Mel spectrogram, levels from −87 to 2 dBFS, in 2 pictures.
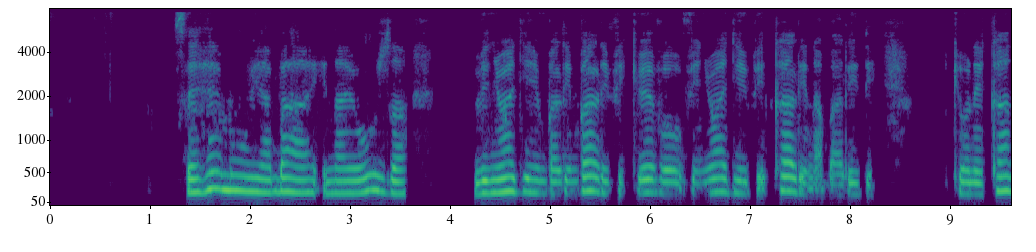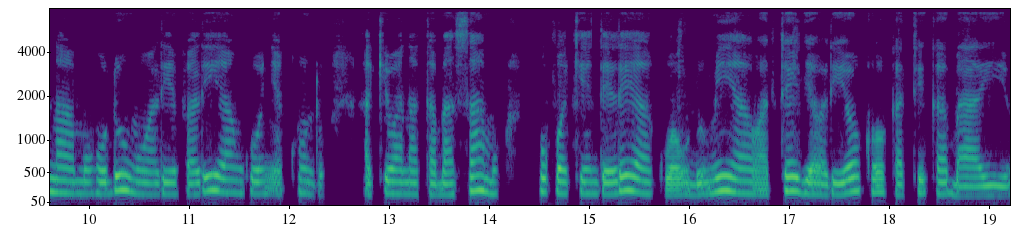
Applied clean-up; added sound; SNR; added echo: none; none; none; none.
